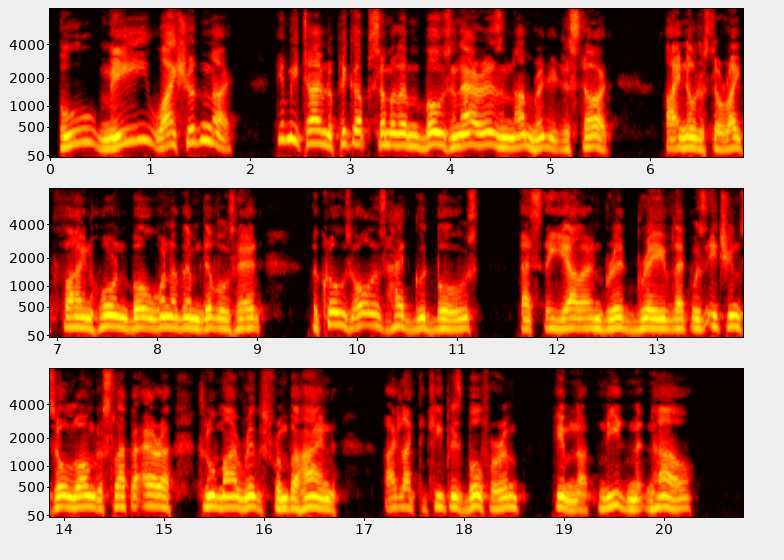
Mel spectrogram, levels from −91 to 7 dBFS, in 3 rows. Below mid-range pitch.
No: medium, 160 Hz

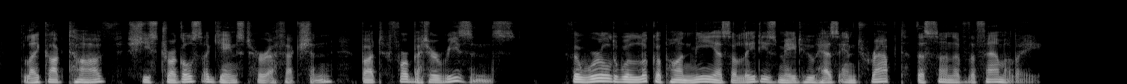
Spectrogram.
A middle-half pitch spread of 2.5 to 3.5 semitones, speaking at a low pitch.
Yes: average, 3.2 semitones; low, 105 Hz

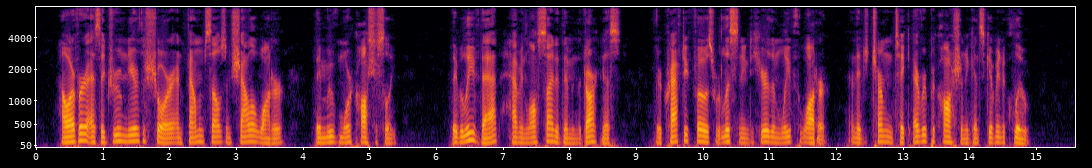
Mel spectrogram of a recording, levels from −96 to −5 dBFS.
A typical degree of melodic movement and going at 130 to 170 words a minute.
No: average, 3.0 semitones; average, 190 wpm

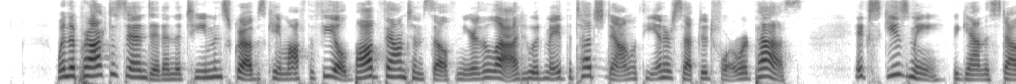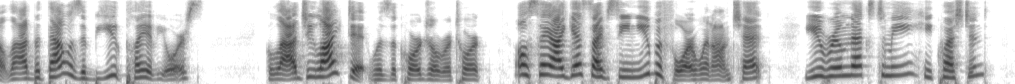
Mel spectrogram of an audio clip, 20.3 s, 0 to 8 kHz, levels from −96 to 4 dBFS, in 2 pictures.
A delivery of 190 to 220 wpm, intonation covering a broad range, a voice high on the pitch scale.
Yes: fast, 205 wpm; wide, 7.8 semitones; high, 240 Hz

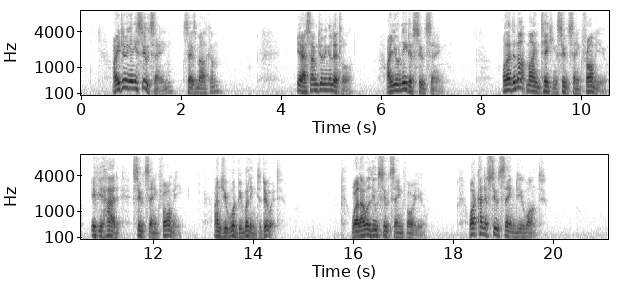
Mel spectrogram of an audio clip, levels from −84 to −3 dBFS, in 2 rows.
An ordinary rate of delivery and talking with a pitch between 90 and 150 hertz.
Yes: average, 160 wpm; low, 135 Hz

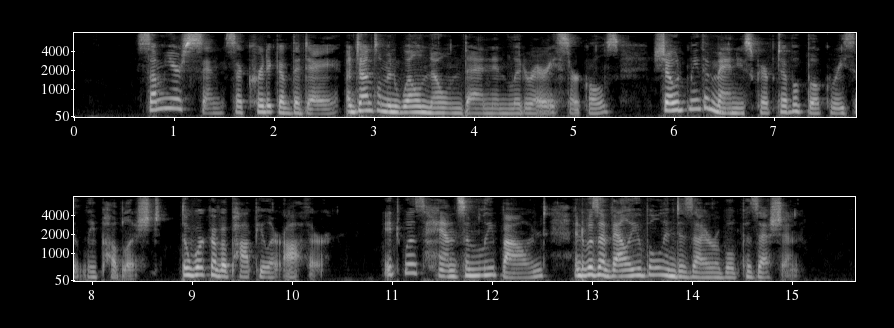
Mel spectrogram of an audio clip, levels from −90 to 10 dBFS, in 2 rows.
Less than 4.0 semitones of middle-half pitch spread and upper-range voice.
No: average, 5.3 semitones; high, 200 Hz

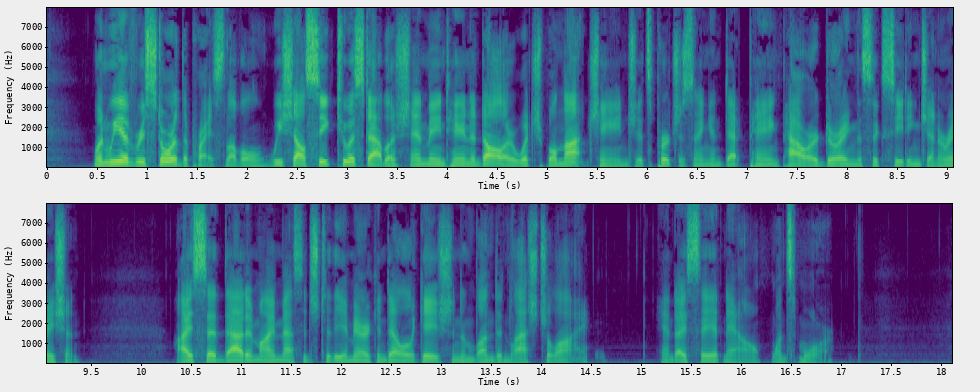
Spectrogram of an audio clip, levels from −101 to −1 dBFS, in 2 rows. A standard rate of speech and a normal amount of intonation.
Yes: average, 170 wpm; average, 4.1 semitones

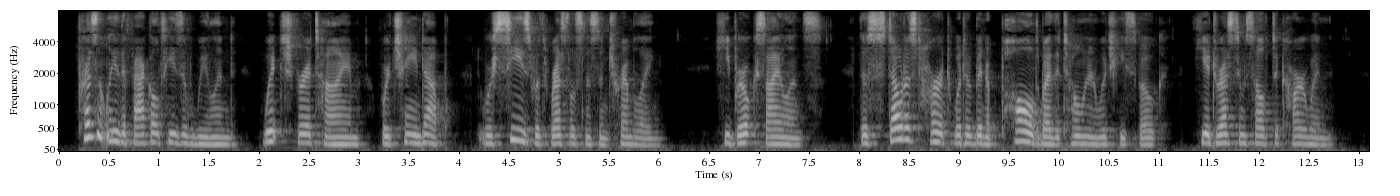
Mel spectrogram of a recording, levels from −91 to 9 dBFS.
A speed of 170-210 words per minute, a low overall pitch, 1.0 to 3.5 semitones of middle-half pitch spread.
No: average, 185 wpm; medium, 170 Hz; average, 3.2 semitones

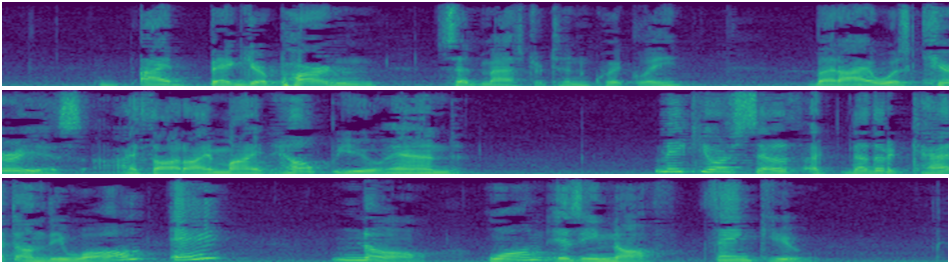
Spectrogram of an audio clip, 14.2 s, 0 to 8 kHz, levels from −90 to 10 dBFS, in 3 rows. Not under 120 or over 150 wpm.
Yes: average, 140 wpm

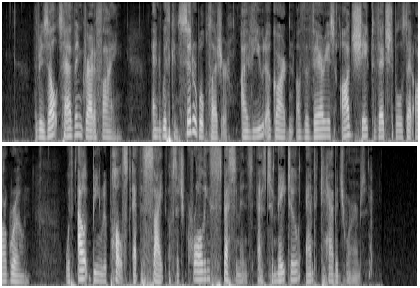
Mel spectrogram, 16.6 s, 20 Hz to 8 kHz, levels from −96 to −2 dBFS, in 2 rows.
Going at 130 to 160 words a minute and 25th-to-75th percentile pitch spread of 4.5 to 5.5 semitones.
No: slow, 135 wpm; average, 3.2 semitones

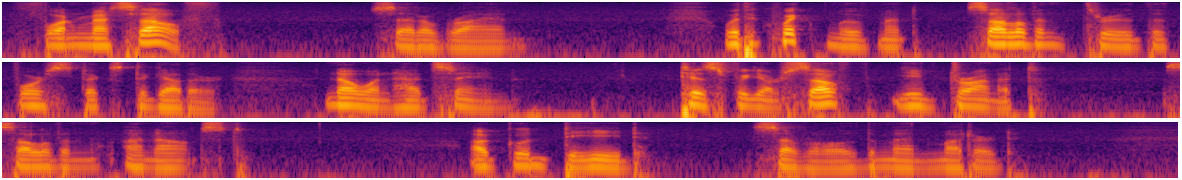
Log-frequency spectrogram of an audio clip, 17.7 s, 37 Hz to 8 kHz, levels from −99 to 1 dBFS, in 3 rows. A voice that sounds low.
Yes: low, 110 Hz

